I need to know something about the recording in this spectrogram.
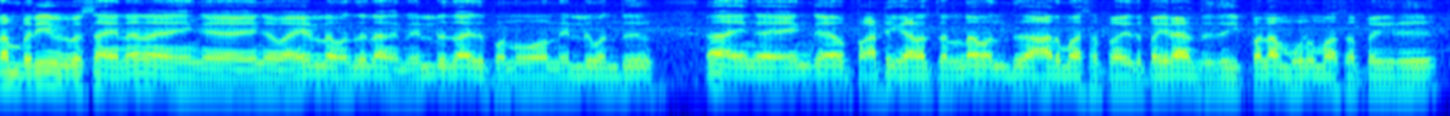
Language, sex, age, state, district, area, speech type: Tamil, male, 45-60, Tamil Nadu, Cuddalore, rural, spontaneous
